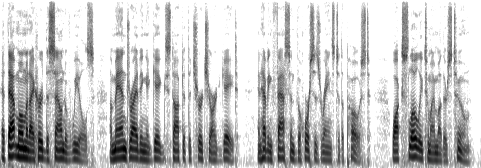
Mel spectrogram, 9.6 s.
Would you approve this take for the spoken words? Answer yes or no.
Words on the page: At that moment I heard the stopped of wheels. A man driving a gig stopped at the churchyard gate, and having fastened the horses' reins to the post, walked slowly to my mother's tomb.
no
